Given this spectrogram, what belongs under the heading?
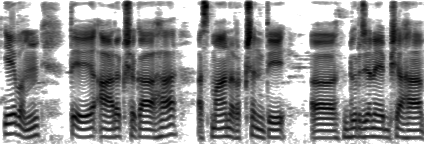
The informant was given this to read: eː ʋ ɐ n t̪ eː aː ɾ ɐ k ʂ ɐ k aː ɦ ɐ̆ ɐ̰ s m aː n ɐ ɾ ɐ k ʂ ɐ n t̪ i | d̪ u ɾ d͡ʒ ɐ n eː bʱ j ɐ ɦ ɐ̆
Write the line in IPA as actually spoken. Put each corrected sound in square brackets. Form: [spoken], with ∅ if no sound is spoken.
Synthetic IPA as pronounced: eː ʋ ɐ [m] t̪ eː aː ɾ ɐ k ʂ ɐ k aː ɦ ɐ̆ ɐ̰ s m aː n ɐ ɾ ɐ k ʂ ɐ n t̪ i | d̪ u ɾ d͡ʒ ɐ n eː bʱ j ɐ ɦ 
